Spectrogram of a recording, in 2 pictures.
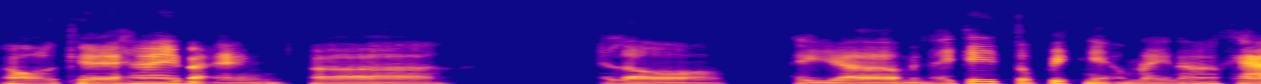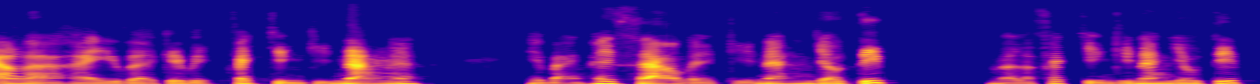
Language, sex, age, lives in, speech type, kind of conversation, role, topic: Vietnamese, male, 25-29, United States, conversation, unstructured, none, Bạn tiếp cận việc phát triển kỹ năng giao tiếp như thế nào?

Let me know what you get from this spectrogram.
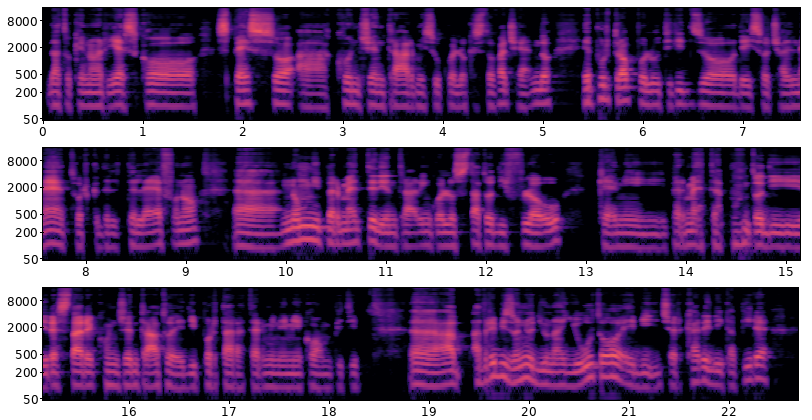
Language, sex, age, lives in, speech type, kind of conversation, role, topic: Italian, male, 25-29, Italy, conversation, advice, user, Come posso gestire le distrazioni dai social network e dalle e-mail per concentrarmi davvero sul lavoro?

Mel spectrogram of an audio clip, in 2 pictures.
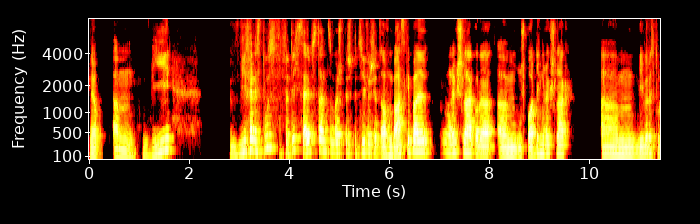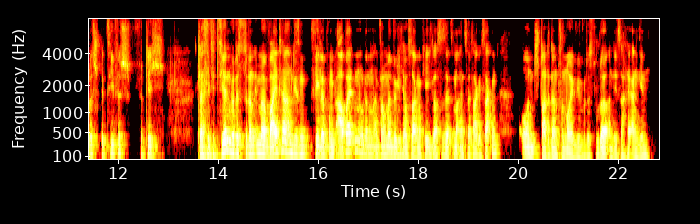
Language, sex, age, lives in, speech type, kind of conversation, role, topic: German, male, 30-34, Germany, conversation, podcast, host, Wie motivierst du dich nach einem Rückschlag wieder?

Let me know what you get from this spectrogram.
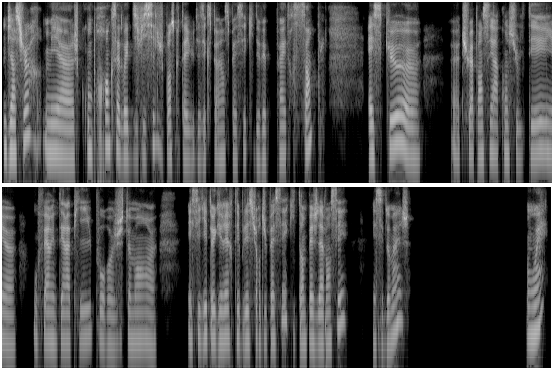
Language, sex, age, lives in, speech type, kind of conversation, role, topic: French, female, 30-34, France, conversation, advice, advisor, Hésites-tu à commencer à sortir avec quelqu’un de nouveau ?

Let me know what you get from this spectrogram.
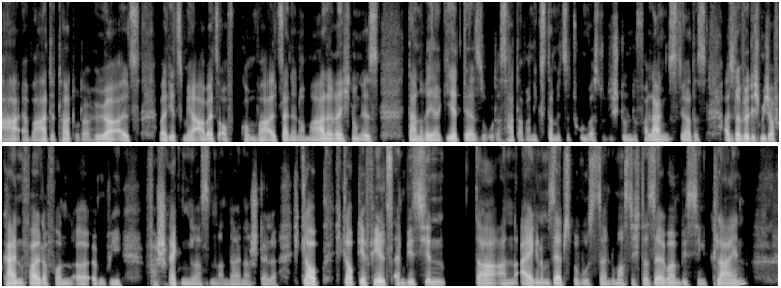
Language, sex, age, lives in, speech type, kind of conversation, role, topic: German, male, 55-59, Germany, conversation, advice, advisor, Warum sehe ich trotz harter Arbeit keinen Fortschritt?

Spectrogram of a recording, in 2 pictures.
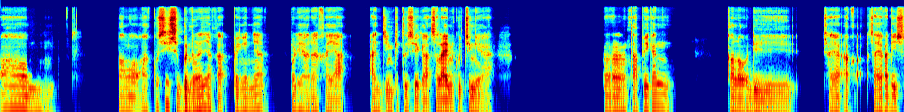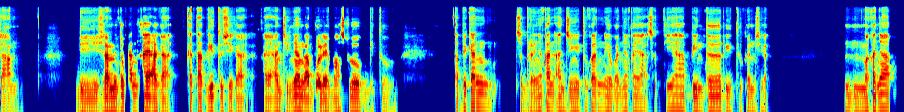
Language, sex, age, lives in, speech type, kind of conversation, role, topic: Indonesian, male, 45-49, Indonesia, conversation, unstructured, none, Apa pengalaman paling berkesan yang pernah kamu alami bersama hewan peliharaan?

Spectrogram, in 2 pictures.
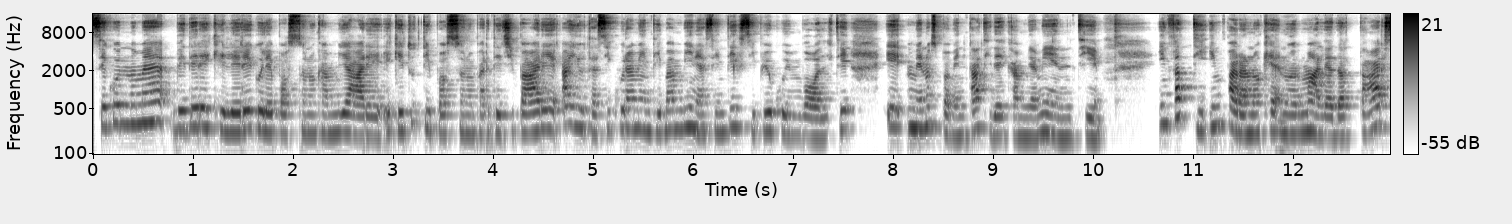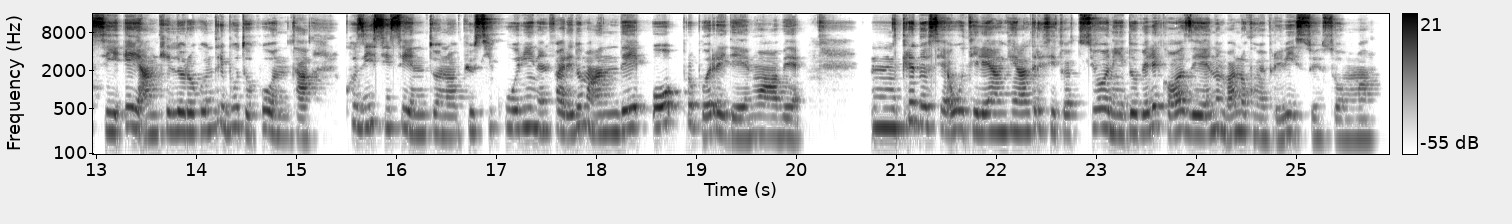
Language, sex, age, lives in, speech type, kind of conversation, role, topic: Italian, female, 20-24, Italy, read, expert-assistant, asker, Perché Plutone non è più considerato un pianeta vero? Ci sono altri casi simili che rendono difficile capire chi entra o esce dalla lista dei pianeti?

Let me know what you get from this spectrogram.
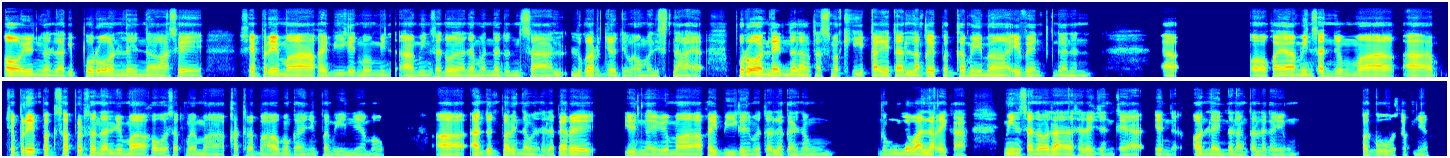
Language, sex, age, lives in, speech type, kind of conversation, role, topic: Filipino, male, 25-29, Philippines, conversation, unstructured, none, Paano mo pinahahalagahan ang iyong kalusugang pangkaisipan araw-araw?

